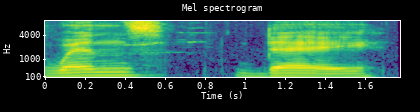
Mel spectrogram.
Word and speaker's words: Wednesday: english spelling change uh letters appear in word spelling but not in pronunciation i don't care it's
